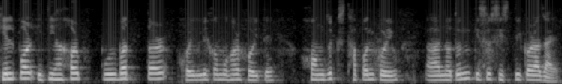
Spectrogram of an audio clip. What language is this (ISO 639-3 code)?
asm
